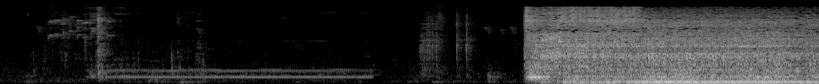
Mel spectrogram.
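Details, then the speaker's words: Suzuki Nex FI scooter, engine running with rear wheel spinning on stand: quiet, then loud rough roar and grind that eases when the wheel is braked; weak on hills; gearbox and CVT bearing failure suspected. "Suzuki Nex itu suaranya wah kalau buat nanjak itu benar-benar ngempos banget roda diputar segini aja udah suaranya seperti ini Ini masalahnya adalah CVT kalau nggak lahar sini kalau nggak di bagian gearboxnya"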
